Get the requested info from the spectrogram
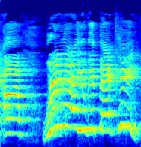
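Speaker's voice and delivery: high, indignant retold demand; mock outraged Esperanza. Recapping the show, voicing Esperanza's outrage at Ed.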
